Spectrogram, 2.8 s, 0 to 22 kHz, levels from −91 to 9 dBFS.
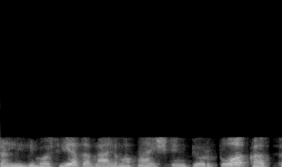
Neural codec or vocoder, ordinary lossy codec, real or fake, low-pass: codec, 24 kHz, 1.5 kbps, HILCodec; AAC, 16 kbps; fake; 7.2 kHz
